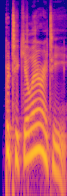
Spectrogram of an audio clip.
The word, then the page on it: particularity: pərtìkjulǽrəti; パティキュララティ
